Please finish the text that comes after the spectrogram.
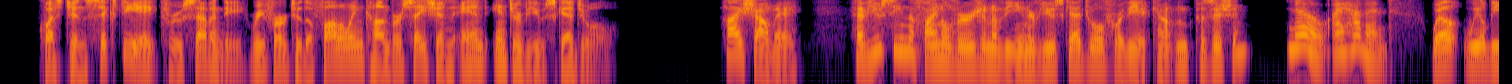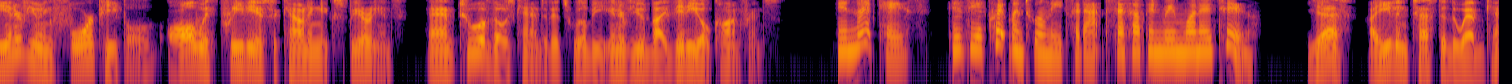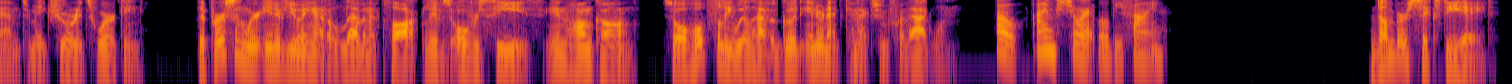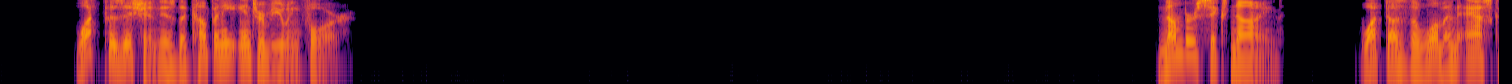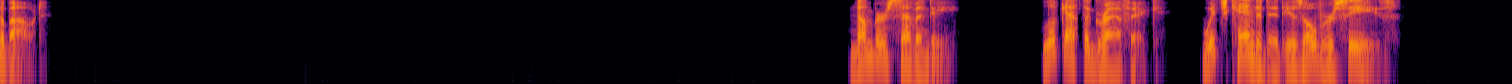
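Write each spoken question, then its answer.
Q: What position is the company interviewing for?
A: Accountant

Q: What does the woman ask about?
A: Whether the video conference equipment is set up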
